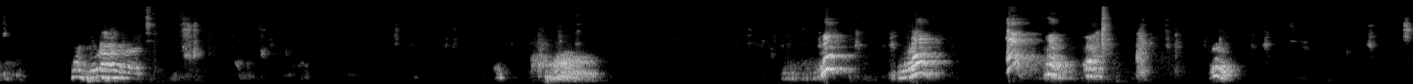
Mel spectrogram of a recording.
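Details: Cavalier King Charles Spaniel puppies, eight young dogs from two litters playing together, letting out short throaty barks and yips in scattered bursts separated by brief silences, with a quick flurry of yelps toward the end.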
